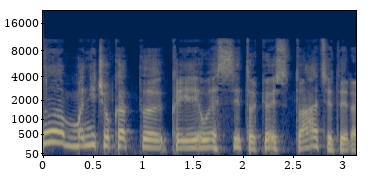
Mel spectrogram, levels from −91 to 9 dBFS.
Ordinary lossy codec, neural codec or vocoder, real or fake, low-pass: MP3, 48 kbps; vocoder, 24 kHz, 100 mel bands, Vocos; fake; 10.8 kHz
